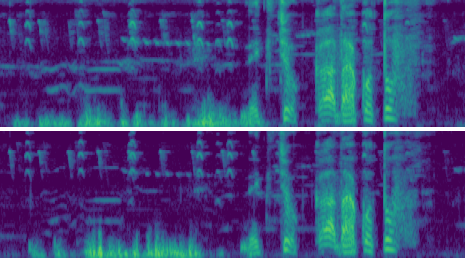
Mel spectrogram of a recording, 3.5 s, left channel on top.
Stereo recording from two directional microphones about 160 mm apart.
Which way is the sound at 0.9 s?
90° right.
